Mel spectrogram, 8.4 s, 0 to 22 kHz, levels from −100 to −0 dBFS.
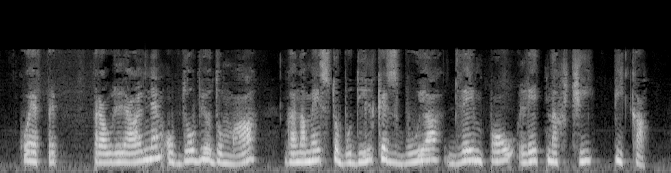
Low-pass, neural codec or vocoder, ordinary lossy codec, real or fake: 19.8 kHz; none; AAC, 24 kbps; real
